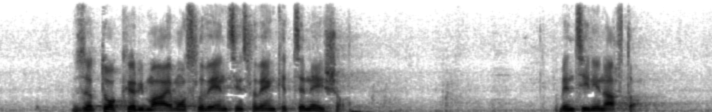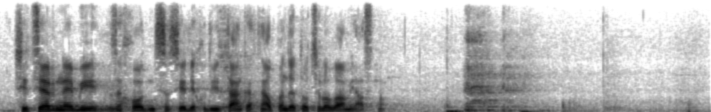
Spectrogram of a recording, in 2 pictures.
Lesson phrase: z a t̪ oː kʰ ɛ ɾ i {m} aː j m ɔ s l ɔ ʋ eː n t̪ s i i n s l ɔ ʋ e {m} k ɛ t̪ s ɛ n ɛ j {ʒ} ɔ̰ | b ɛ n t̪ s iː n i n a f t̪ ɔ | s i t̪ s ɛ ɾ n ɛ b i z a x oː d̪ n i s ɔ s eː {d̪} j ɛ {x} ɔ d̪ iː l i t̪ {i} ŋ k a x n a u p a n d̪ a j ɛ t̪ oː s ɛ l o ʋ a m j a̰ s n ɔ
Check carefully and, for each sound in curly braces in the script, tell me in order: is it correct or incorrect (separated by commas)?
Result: correct, incorrect, incorrect, correct, correct, incorrect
